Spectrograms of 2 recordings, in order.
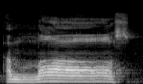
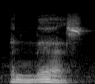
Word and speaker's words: الناس: وكذلك حرف النون، النون حرف ترقيق وبالتالي الألف التي تأتي بعده يجب أن تبقى مرققة، نقول الناس لا نقول الناس، الناس غلط، الناس، النون مرققة والألف التي بعدها تبقى مرققة كذلك.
